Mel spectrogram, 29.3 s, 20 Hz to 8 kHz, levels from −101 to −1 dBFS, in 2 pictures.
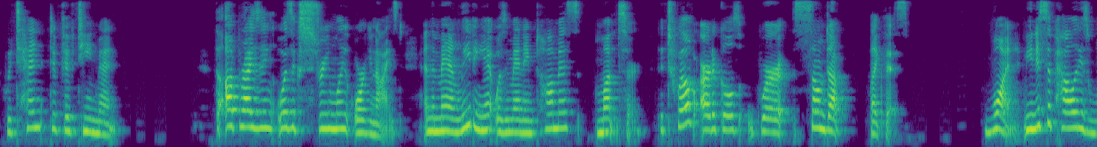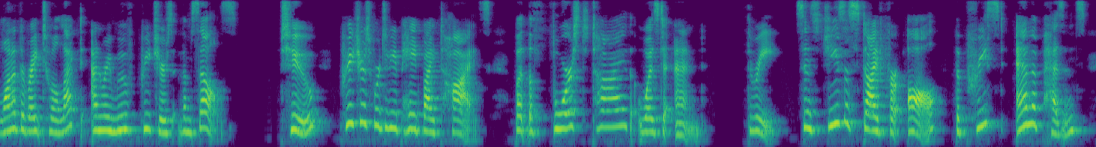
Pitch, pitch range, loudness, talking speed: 265 Hz, 235-300 Hz, -20 LUFS, 135 wpm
